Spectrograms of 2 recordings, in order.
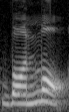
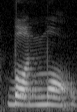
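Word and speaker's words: bon mot: explanations okay how about born more so this the correct pronunciation of this word is born more it's not born more it's born more so ba ma is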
